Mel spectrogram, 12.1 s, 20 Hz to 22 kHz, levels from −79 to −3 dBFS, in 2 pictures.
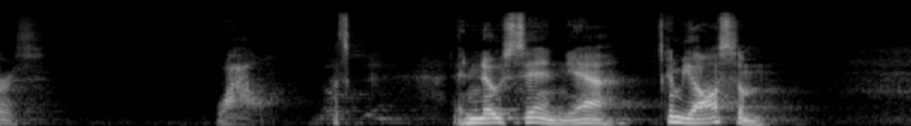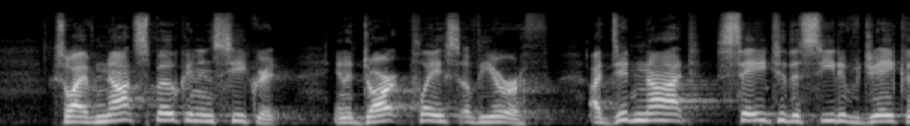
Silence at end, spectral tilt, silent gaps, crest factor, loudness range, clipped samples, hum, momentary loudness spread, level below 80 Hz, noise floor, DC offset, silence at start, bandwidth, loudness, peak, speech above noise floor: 0 s; -4 dB/octave; none; 24 dB; 8 LU; under 0.1%; none; 19 LU; -72 dBFS; -71 dBFS; under 0.1%; 0 s; 15 kHz; -22 LUFS; -2 dBFS; 48 dB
